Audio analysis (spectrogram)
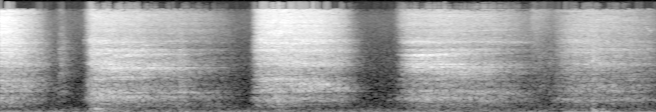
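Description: People recovering after a primal workout class breathe heavily, with four long loud exhalations and sighs spaced a second or two apart, close and without talk.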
